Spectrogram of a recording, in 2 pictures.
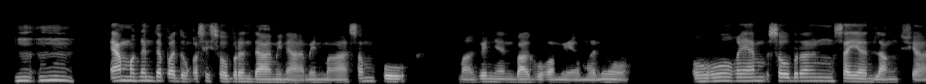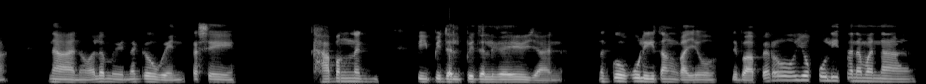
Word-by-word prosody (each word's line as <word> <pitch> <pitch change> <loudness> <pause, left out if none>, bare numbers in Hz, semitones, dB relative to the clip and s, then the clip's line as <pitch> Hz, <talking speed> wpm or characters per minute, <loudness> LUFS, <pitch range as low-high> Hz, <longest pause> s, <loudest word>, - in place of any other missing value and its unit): mm, 185 +2 -2 0.4
eh, - - +8
ang 175 +2 +6
maganda 180 -1 +1
pa 160 - +3
do'n 140 -2 -3
kasi 140 +2 -1
sobrang 140 -1 +1
dami 120 -2 +2
namin 110 +2 -2
mga 110 -1 -1
sampu, 145 -2 0 0.5
mga 115 -1 -3
ganyan 125 -2 -5
bago 120 0 +1
kami 115 -1 -3
umano 110 +1 -3 0.6
oo 155 +4 0
kaya 165 +1 +1
sobrang 170 -1 +1
saya 145 -3 +4
lang 120 -1 -1
siya 105 -2 -2 0.5
na 120 -2 +4
ano 110 0 -3
alam 135 +3 +1
mo 125 - -3
yun 115 +1 -6
na 125 - -5
gawin 110 -5 +1
kasi 120 -3 +1 0.8
habang 140 +3 +1
nagpipidal 130 -1 -1
pidal 125 -2 +3
kayo 115 0 +3
diyan 100 -1 -3 0.5
nagkukulitan 135 -3 +3
kayo 110 0 0 0.2
di - - -2
ba, 100 - +5
pero 195 +6 0
yung 200 0 +3
kulitan 175 -3 0
naman 150 -1 +1
na. 125 -2 -1
130 Hz, 145 wpm, -26 LUFS, 115-155 Hz, 0.8 s, eh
